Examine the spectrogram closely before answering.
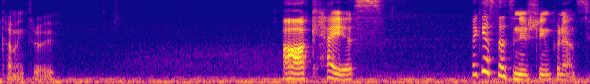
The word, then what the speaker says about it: Arceus: Pokemon Legends Arceus, which I always actually pronounce it as Arceus, but then I watched the trailer for this and I realised it was Arceus, which makes sense because the Arc phone would be Arse phone, and that is not super cool.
